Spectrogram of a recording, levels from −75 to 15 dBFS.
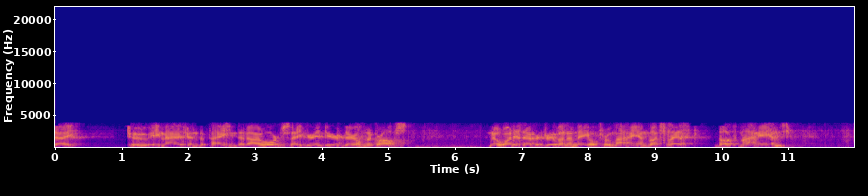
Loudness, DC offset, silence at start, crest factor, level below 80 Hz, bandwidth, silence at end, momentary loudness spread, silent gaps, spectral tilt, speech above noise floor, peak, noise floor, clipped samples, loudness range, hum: -13 LUFS; under 0.1%; 0 s; 14 dB; -48 dBFS; 4 kHz; 0.05 s; 12 LU; none; -7.5 dB/octave; 31 dB; 0 dBFS; -45 dBFS; under 0.1%; 2 LU; none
